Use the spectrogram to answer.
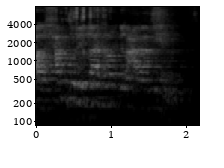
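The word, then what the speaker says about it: الحمد لله رب العالمين: Kesalahannya pertama di ha, kemudian di a. Alamin. Apa implikasinya kalau salah? Pertama, segala puji hanya milik Allah, Tuhan pemelihara alam semesta. Itu kalau yang benar bacanya. Bagaimana kalau ha? Alhamdulillahirabbil alamin. Jadi alif bukan ain, maka artinya segala diam,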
